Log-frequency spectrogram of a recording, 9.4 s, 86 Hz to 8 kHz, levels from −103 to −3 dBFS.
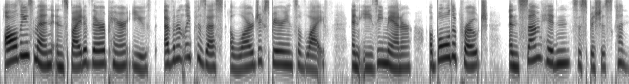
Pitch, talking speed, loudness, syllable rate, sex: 255 Hz, 170 wpm, -21 LUFS, 5.8 syllables/s, female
